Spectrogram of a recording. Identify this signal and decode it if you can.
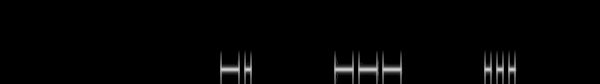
Morse code, heard as a keyed tone, about 20 wpm, 700 Hz. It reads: N O S
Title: 114 Lesson 19e - Letter w - Three Characters 20wpm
